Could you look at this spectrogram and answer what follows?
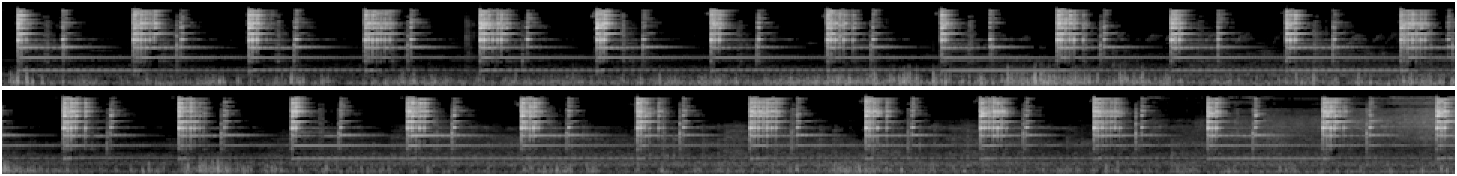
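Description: Level-crossing warning bell ringing about once a second, starting abruptly as the crossing activates to signal an approaching train.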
